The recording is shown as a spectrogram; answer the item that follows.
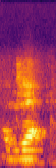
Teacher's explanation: इस वर्ण के उच्चारण में जीवा की नोक बेलन की भांति लुढ़क कर नीचे आ जाती है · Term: लुठित व्यंजन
